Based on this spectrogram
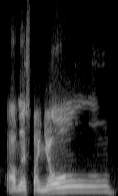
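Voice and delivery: slow, high, drawn-out question; tentative asking. Retold or imitated. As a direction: stretch it out for someone who may not understand. Trying languages on puzzled Italian strangers.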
